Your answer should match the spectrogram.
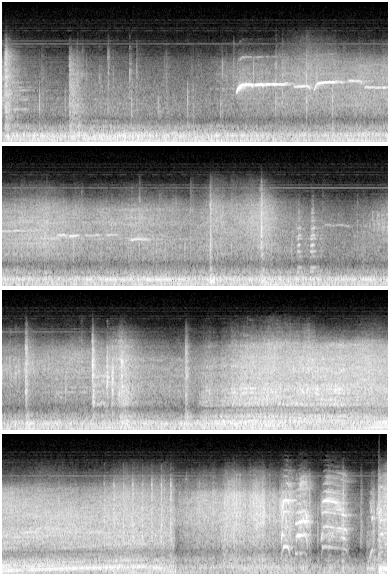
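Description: A car engine running steadily, with a few sharp knocks like car doors shutting. For several seconds someone whistles a tune that steps downward in pitch, and near the end the engine revs up as the car pulls away.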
